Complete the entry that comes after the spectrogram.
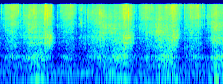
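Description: Hands rake, rub and sift through a large loose pile of small, dry brown soap shavings on a table, letting the flakes fall. The result is a bright, dry crunching and crinkling rustle that rises and falls in repeated swells.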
